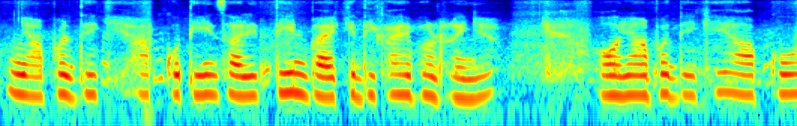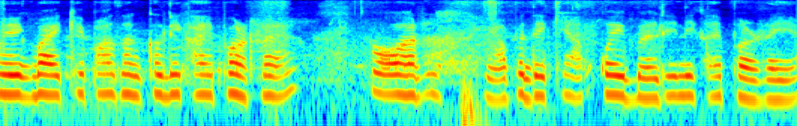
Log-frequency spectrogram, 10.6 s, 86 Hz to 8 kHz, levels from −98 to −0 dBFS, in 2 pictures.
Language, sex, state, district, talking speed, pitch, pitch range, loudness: Hindi, female, Andhra Pradesh, Guntur, 190 wpm, 270 Hz, 260-275 Hz, -19 LUFS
